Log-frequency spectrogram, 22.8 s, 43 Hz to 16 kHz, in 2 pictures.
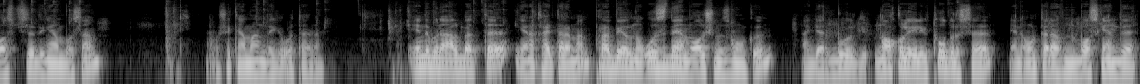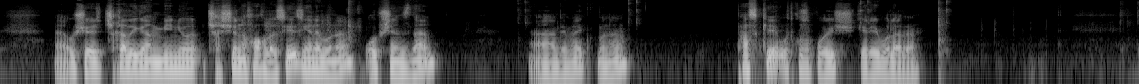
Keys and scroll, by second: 1.2 space, 3.7 e, 10.5 Escape, 14.2 o.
